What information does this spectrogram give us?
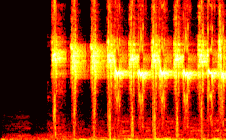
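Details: Short burst of crecetan song from a sunbird: a few spaced high ticks that quickly speed up into a tight run of piercing chips.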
